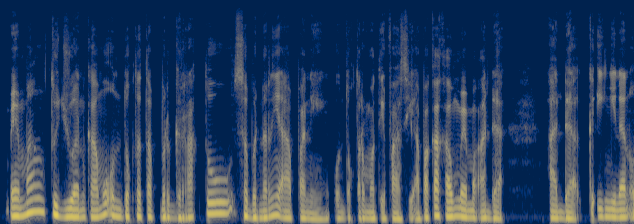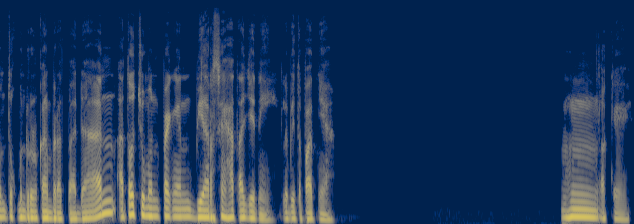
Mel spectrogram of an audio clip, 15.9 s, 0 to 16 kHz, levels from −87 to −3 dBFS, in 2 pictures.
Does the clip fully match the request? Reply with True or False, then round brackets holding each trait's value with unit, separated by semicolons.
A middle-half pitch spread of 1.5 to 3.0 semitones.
False (4.1 semitones)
